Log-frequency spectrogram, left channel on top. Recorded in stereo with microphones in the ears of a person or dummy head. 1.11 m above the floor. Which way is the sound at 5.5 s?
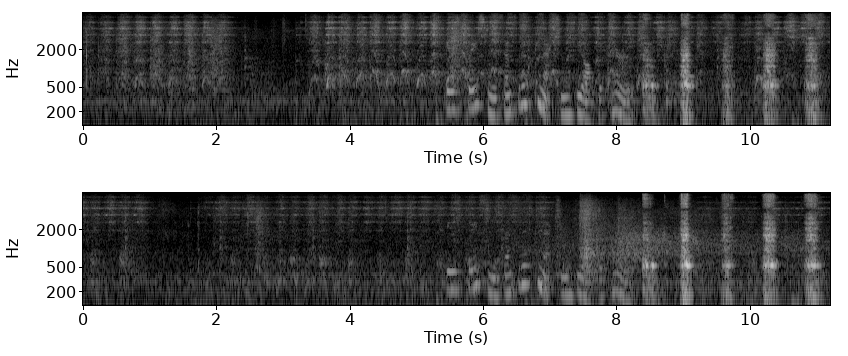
60° left (ahead or behind).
